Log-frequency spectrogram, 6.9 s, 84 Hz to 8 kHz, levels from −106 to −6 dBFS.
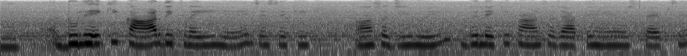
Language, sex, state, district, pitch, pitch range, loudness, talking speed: Hindi, female, Madhya Pradesh, Dhar, 205 Hz, 190-220 Hz, -18 LUFS, 165 wpm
